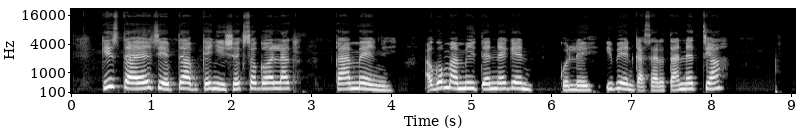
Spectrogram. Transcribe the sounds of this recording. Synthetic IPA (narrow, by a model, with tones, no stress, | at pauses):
ki˦sta˨ɛ˦t͡ʃe˨p̚ta˦˨pke˦ɲi˨ʃe˦ksɔ˦ɡɔ˦la˦kː | a˦mɛ˦˨ɲi˨ | a̰˨ɡo˦ma˨mi˦tɛ˦nɛ˦ɡɛ˦˨n | ko˨le˨i˦be˦˨nka˨sa˨ɾta˨nɛ˦tja˦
